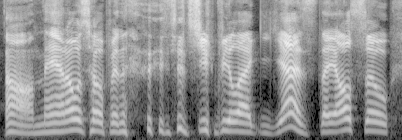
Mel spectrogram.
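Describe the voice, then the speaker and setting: A man's voice: high voice, measured pace, bright, forceful tone, no echo, studio quality. A man hosting a podcast in casual, joking banter, swearing now and then. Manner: joking, uses profanity. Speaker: podcast host. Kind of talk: casual banter about a video game.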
